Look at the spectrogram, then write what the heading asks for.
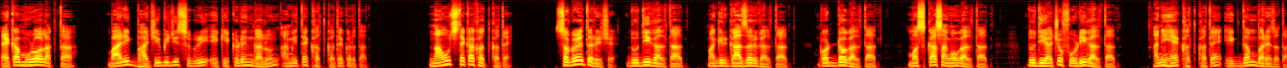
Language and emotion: Goan Konkani, neutral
